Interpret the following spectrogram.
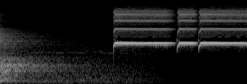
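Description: The last note of a pop dance track dies away. About a second later a steady, high whistle tone sounds, breaks off briefly and comes back.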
